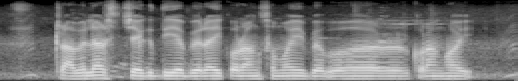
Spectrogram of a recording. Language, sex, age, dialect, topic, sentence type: Bengali, male, 18-24, Rajbangshi, banking, statement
